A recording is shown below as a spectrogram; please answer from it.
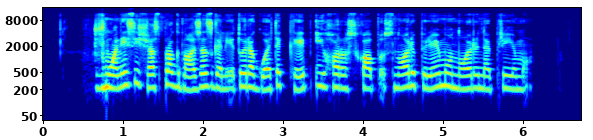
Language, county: Lithuanian, Marijampolė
